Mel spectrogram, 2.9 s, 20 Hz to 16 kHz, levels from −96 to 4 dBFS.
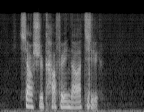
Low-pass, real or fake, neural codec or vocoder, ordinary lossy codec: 9.9 kHz; fake; autoencoder, 22.05 kHz, a latent of 192 numbers a frame, VITS, trained on many speakers; Opus, 64 kbps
